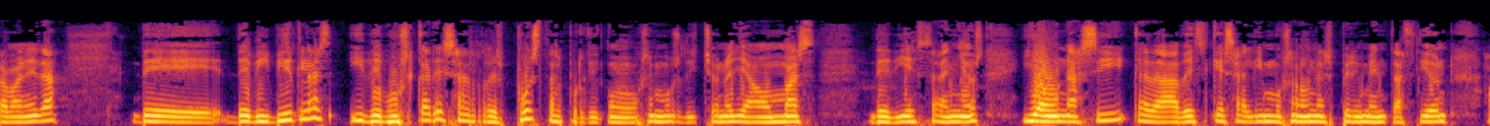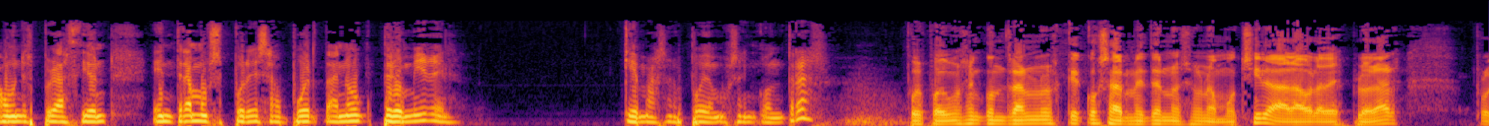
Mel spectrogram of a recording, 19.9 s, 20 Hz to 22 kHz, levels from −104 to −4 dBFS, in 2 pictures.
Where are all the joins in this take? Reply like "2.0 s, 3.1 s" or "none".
12.4 s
